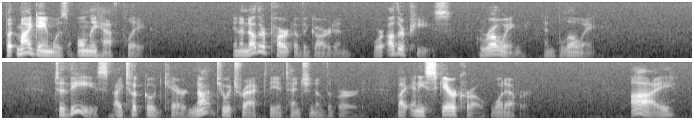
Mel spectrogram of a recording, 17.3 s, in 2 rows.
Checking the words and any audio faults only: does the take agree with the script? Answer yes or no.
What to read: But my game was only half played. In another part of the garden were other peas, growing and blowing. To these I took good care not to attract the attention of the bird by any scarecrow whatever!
no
